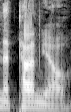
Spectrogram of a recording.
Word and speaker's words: Netanyahu: I remember the day that happened and I remember Benjamin Netanyahu as they say over there they say it to say it in Israeli they say Benjamin Natano Benjamin Natano that's how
